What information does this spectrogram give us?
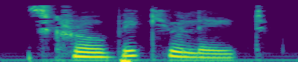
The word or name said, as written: scrobiculate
